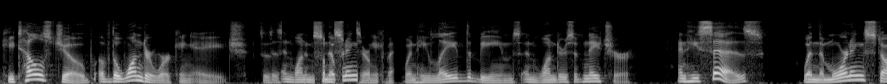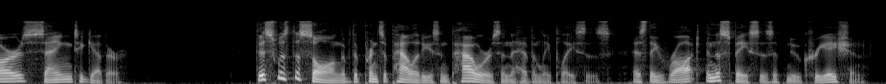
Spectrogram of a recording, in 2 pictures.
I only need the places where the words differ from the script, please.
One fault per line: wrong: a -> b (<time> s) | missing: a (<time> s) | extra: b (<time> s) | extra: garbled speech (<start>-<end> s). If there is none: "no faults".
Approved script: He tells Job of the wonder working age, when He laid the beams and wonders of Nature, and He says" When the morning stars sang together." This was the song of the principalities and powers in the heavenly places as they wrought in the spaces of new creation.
extra: garbled speech (2.6-3.9 s)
